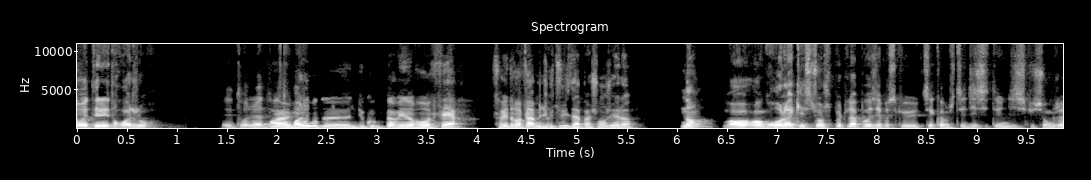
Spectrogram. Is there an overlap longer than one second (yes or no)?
no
